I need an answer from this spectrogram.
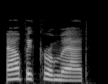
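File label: "apochromat", British English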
